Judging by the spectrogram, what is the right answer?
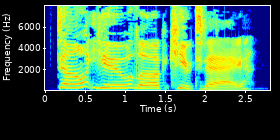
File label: Wmn Sys Dnt U Lk Ct Emph, Woman Says Don't You Look Cute Emphatic; Talking Sound Effects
